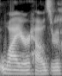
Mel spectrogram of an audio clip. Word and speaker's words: Weyerhaeuser: did work for warehouser they pronounced it Weyerhaeuser's and that old german name but when I jumped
